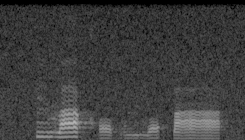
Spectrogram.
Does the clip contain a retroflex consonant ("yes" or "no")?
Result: no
